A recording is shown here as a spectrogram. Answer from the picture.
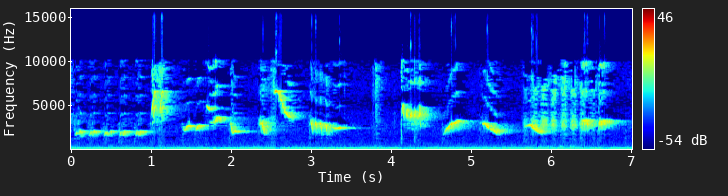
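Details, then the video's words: Greater green leafbird song with jamtrok-style fill-ins, used as a lure for untrained or silent birds: opens with a steady series of even low notes, then bursts into varied slurred whistles, chattering phrases and downward-curving notes. "JAMTROK MANIA : cucak ijo isian , pancingan paling ampuh untuk burung bahan / macet"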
